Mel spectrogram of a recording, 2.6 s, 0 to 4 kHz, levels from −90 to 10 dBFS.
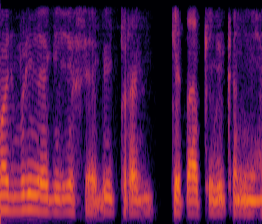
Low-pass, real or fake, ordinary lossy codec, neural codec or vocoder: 3.6 kHz; fake; AAC, 32 kbps; codec, 16 kHz, 4 kbps, FreqCodec, larger model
